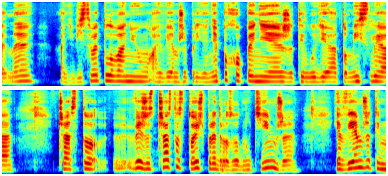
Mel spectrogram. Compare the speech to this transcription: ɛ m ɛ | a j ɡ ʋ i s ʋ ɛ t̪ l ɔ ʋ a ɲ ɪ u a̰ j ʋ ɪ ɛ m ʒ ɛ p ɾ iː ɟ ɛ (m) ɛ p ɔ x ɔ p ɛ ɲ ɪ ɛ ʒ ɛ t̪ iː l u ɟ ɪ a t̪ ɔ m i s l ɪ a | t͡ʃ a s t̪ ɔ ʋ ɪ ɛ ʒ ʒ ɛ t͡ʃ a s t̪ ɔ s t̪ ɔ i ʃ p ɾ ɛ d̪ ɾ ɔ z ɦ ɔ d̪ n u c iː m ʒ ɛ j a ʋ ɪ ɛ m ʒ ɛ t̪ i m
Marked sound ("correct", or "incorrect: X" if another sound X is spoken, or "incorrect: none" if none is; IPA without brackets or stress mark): incorrect: ɲ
